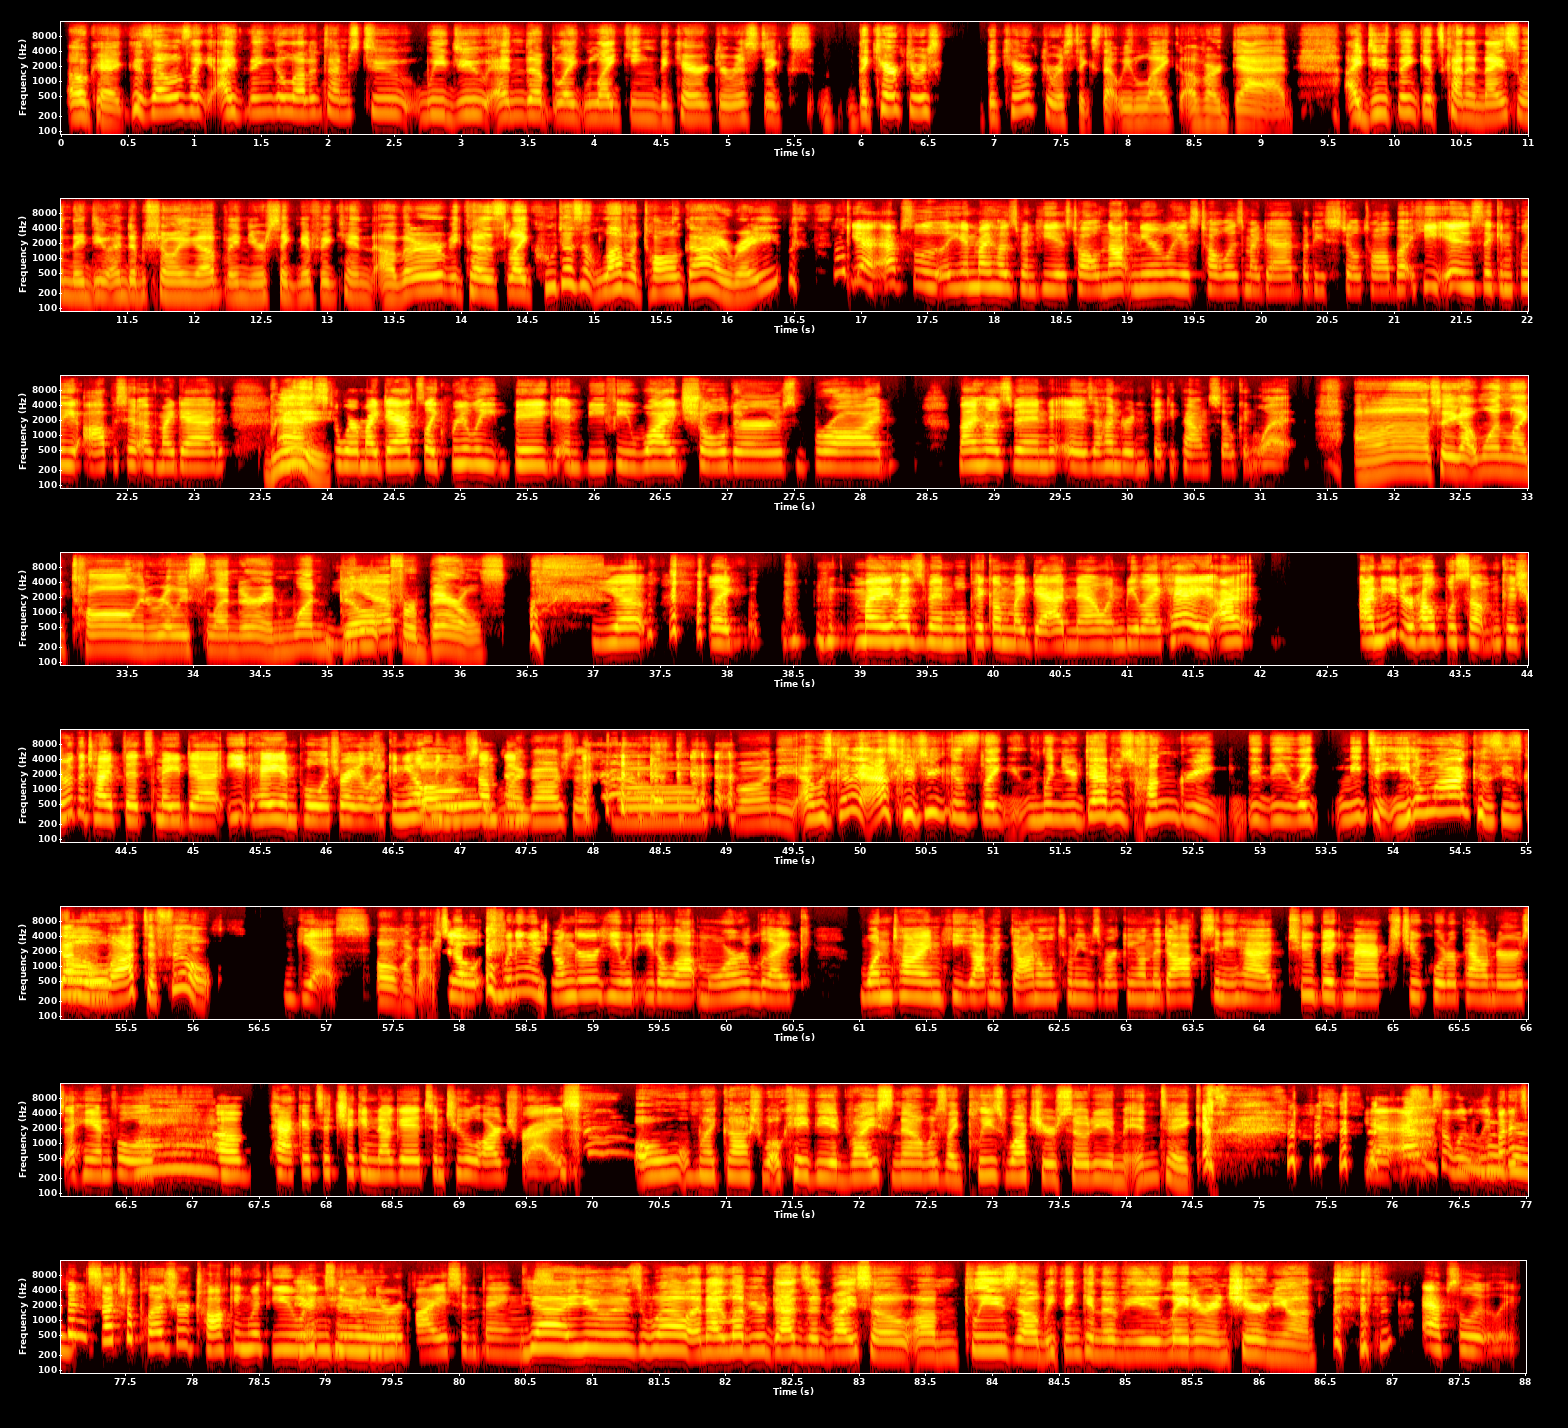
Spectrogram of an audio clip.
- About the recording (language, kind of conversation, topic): English, unstructured, What is the best advice you've ever received?
- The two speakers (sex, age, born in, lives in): female, 30-34, United States, United States; female, 65-69, United States, United States
- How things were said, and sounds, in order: giggle; giggle; laugh; giggle; chuckle; gasp; laugh; giggle; other background noise; giggle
